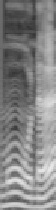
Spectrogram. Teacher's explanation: Kemudian balafal muna, di sini ada bacaan mad tabi'i, yaitu ditandai dengan dhamma bertemu dengan huruf waw sukun. Maka cara membacanya yaitu suara munya dipanjangkan 2 harakat.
